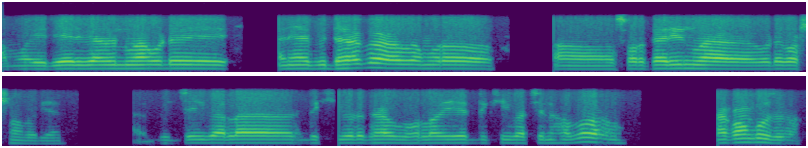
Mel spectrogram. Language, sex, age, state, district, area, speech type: Odia, male, 30-45, Odisha, Kendujhar, urban, conversation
